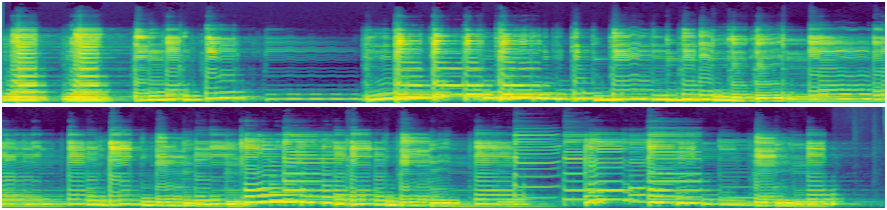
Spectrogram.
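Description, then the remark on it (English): An electric guitar plays a busy, melodic riff of quick notes with a brief pause early on, first in a clean tone and then with a thicker octave fuzz. No one speaks. “listen to the like the the guitar tone before before uh, yeah. Oct Octopus. Here it is clean.”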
